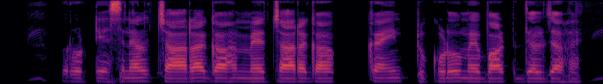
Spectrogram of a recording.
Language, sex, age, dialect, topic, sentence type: Magahi, male, 18-24, Central/Standard, agriculture, statement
